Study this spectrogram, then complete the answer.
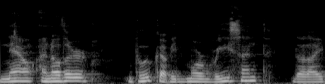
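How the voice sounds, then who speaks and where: With a Spanish accent, a man at medium pitch speaks at a fairly slow pace in a somewhat breathy voice with a dark, mellow tone and fairly even intonation. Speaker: book video essayist. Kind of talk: lecture.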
